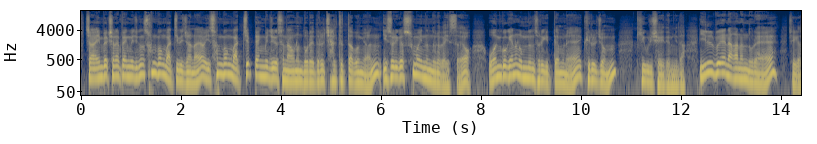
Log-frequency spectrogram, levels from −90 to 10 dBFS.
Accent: native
